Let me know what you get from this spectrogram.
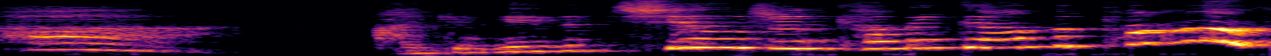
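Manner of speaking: tiny squeaking chick voice, pitched way up. Reading an Easter story aloud, speaking as the chick: squeaky chick voice. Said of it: "squeaked the chick".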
